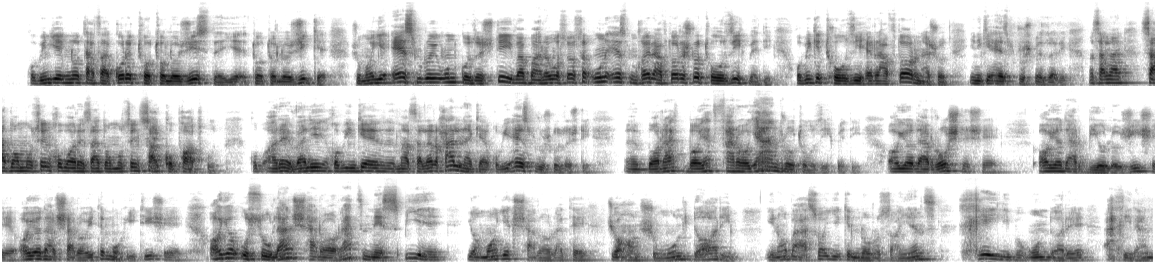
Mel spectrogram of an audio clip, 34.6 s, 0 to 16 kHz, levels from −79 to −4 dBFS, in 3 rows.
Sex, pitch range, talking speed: male, 105-145 Hz, 160 wpm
